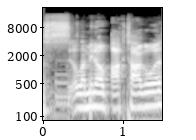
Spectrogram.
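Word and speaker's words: Akutagawa: I'm just going to let me know if Octagawa sounds okay. People say, like, don't even pronounce the U, you know? Like, keep making it okay.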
